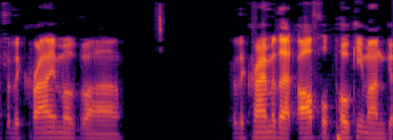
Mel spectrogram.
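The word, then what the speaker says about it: Pokémon: Pokemon.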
